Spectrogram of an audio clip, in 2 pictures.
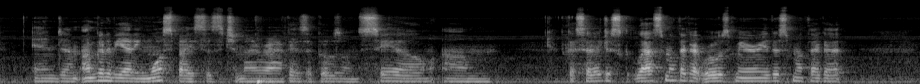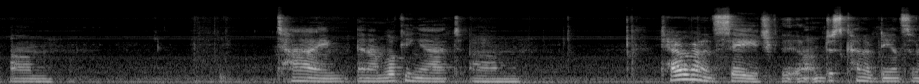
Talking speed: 155 wpm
